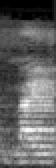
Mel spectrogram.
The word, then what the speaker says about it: knight: Easy for example, जैसे नाइट है, KNIGHT में के साइलेंट है और इसका प्रोनाउंसिएशन नाइट होता है।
